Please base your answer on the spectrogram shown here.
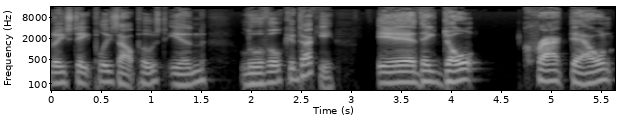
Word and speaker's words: Louisville: my proper pronunciation Louisville Louisville sounds like I got marbles in my mouth Louisville Louisville Kentucky Louisville Louisville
